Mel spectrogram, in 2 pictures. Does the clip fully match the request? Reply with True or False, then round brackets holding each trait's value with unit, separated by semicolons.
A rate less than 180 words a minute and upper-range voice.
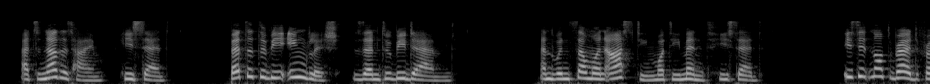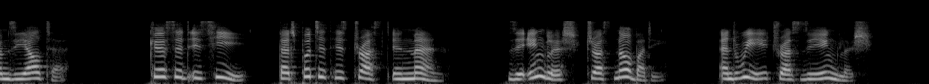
True (160 wpm; 255 Hz)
